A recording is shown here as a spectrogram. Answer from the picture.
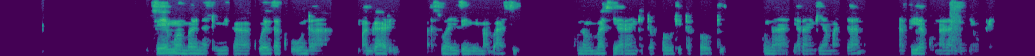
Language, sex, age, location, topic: Swahili, male, 18-24, Kisii, finance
